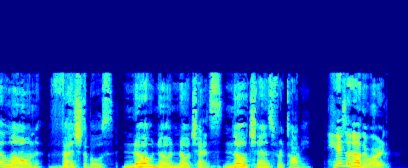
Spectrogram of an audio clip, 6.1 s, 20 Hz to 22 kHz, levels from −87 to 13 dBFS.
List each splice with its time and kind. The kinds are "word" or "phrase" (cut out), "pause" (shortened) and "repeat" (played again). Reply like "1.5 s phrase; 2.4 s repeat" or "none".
1.8 s pause; 4.8 s pause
